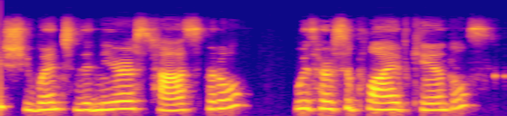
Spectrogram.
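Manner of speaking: ordinary talk, nothing marked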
